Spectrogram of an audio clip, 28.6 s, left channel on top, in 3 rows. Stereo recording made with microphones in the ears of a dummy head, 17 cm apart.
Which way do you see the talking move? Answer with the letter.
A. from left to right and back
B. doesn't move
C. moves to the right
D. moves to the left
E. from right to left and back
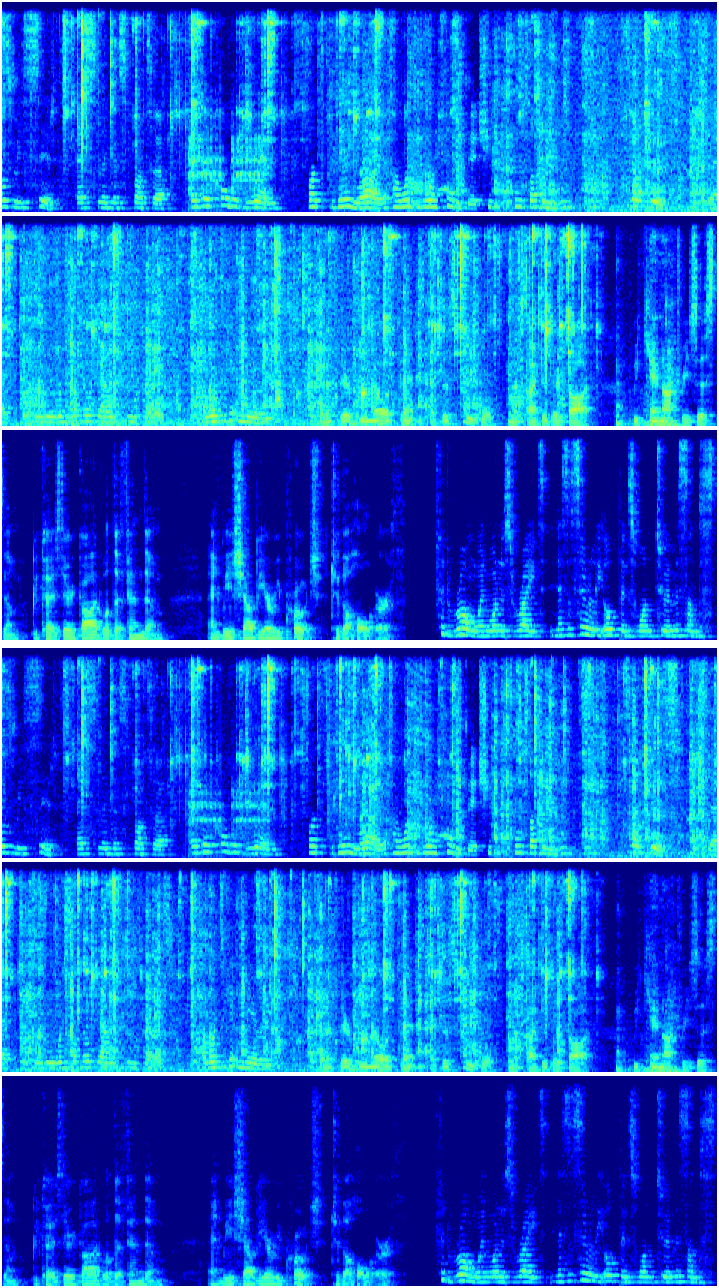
A.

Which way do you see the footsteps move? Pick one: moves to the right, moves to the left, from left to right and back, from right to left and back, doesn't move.
from right to left and back.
